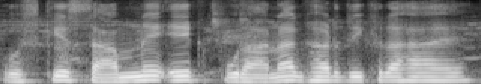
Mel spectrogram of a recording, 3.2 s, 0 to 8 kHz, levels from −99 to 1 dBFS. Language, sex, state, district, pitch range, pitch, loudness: Hindi, male, Bihar, West Champaran, 135-150 Hz, 145 Hz, -13 LUFS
